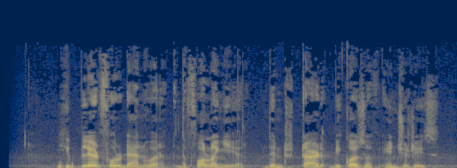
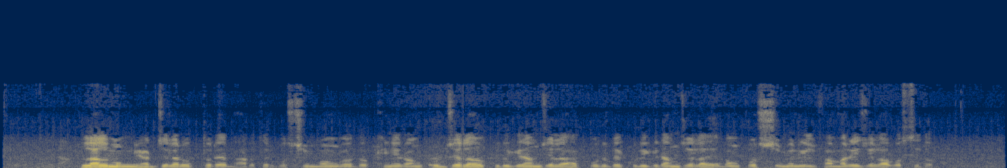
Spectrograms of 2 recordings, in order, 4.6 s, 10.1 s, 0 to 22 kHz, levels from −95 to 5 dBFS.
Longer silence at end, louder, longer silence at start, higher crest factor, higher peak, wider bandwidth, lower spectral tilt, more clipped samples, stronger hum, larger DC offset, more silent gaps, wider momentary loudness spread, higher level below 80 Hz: second, 0.05 s vs 0.75 s; about the same, -21 LUFS vs -23 LUFS; first, 0.55 s vs 0.15 s; about the same, 20 dB vs 24 dB; about the same, -2 dBFS vs 0 dBFS; first, 16.5 kHz vs 11.5 kHz; about the same, -5 dB/octave vs -6 dB/octave; neither; neither; neither; neither; second, 11 LU vs 14 LU; about the same, -54 dBFS vs -56 dBFS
